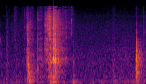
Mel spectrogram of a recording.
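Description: A sharp click, then a brief rustle: the flexible iFlex current-probe cable being picked up and moved over the bench.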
